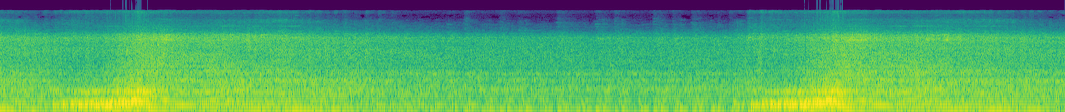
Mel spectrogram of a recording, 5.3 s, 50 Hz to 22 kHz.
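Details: Honda CG rebuilt to 260 cc (262 cc project) single-cylinder, engine just finished: ticks over low and even at about 1,500 rpm, two quick throttle blips rise and settle cleanly; healthy normal idle.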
